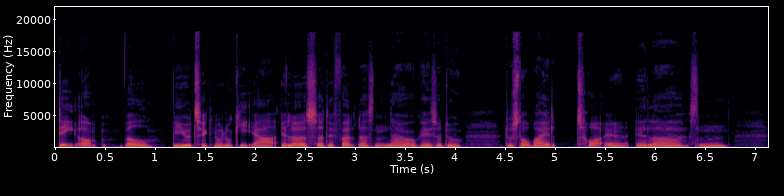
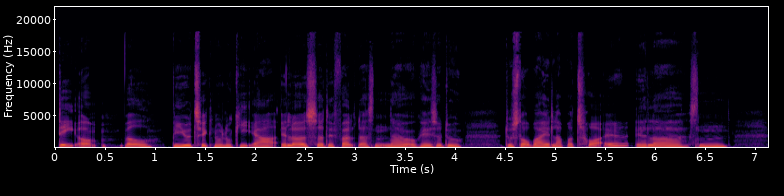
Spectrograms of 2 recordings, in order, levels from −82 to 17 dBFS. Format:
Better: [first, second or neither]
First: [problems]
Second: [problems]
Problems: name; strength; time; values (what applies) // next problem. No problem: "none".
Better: second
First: audio cutting out; at 5 s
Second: none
